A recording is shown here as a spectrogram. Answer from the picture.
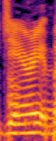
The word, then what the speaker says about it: Jarrett: Name is Jarrett, but it's spelled like Barrett with a J.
